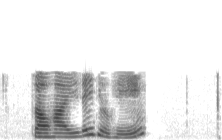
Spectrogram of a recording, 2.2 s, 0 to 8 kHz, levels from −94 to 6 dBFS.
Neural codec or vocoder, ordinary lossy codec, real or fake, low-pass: none; AAC, 16 kbps; real; 7.2 kHz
